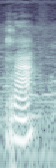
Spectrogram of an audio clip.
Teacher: Rak terdiri dari konsonan kelas rendah R, ditambah vokal pendek A, ditambah konsonan akhir K yang merupakan akhiran mati, maka nadanya nada tinggi ya.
